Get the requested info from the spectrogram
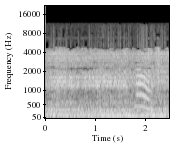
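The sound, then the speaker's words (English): A small airplane engine drones loudly and steadily throughout, a continuous propeller hum, with a brief shift in pitch near the end as it comes in to land in a small field. “I'm going to set her down.”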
